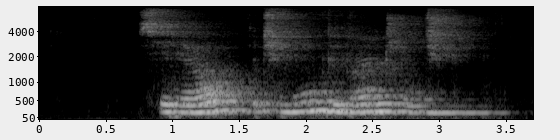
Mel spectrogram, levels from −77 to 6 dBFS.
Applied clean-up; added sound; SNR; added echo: neural separator model SepFormer DNS4.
